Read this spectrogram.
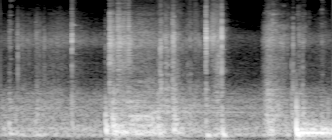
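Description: A wooden drawer slides open with a knock.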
